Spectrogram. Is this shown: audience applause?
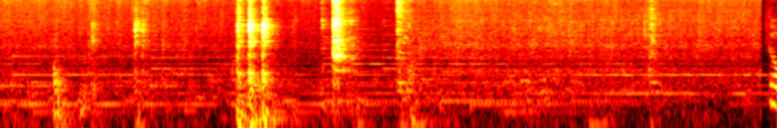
no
